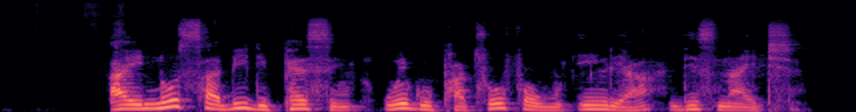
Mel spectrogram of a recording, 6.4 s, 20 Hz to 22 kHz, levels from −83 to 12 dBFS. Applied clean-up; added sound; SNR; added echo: neural mask model Resemble Enhance denoiser.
